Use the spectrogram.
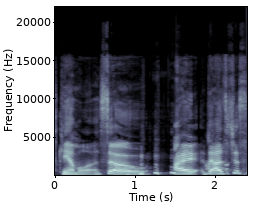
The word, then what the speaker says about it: Kamala: and Indians especially after mispronouncing Kamala okay so kamla can't pronounce camela so I that's just not an argument yes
